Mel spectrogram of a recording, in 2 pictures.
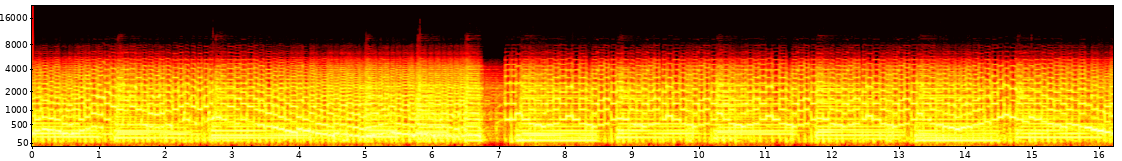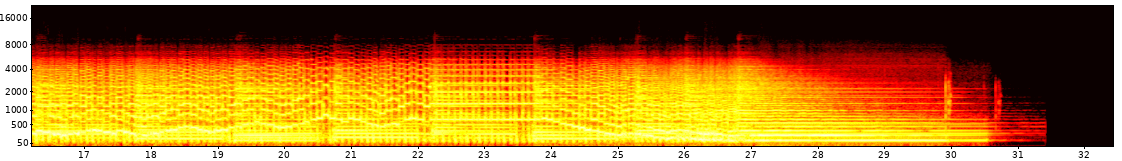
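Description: Electric guitar playing a fast, alternate-picked jazz-fusion lick, long scale runs in A melodic and harmonic minor that climb and fall over sustained backing chords. There is a brief break about seven seconds in, and the lick ends on a held low chord.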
